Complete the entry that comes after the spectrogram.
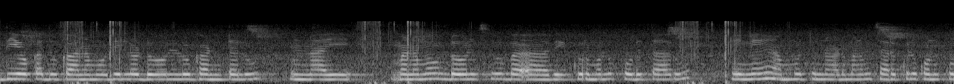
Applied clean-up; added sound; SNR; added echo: none; Crackle; 18 dB; none.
